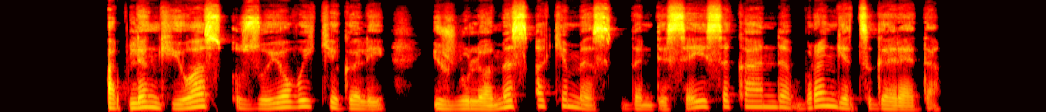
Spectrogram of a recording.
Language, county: Lithuanian, Kaunas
